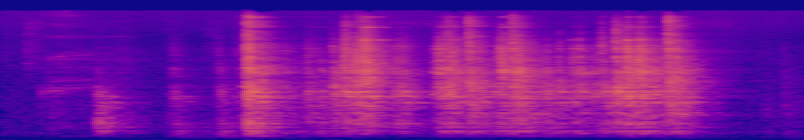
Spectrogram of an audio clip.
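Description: A thin threaded rod being screwed by hand into the corner fitting of a terrarium base: a knock about half a second in, then a scraping, rattling rasp for about two seconds as the rod is twisted home.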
